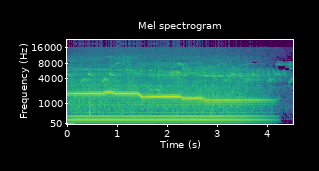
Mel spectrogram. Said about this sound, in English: Finally, the Sygyt style cuts the loudness of the fundamental and amplifies the overtones, resulting in a whistling, high pitched sound.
